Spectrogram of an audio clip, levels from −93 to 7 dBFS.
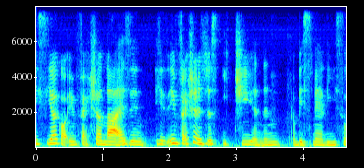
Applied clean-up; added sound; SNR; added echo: none; none; none; none.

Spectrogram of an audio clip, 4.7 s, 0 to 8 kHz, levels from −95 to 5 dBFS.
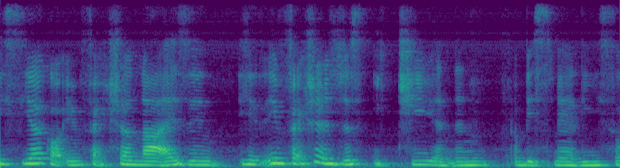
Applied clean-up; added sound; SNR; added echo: none; none; none; reverberation time 0.3 s.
